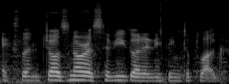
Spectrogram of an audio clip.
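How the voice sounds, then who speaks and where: A woman's voice: on the low side, fairly even intonation, fast talker, soft background music. A woman speaking as a podcast host, moving between casual chat and scripted promotion.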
